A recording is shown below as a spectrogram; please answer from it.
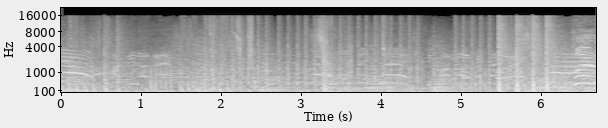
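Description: Rapid machine-gun bursts in a Call of Duty WWII firefight, dense and loud, running almost continuously with heavier cracks near the end, mixed with shouted voices.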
